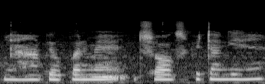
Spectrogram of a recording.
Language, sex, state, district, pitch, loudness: Hindi, female, Chhattisgarh, Raipur, 220 Hz, -16 LUFS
